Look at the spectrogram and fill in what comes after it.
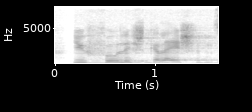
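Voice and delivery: ordinary talk, nothing marked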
